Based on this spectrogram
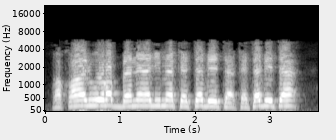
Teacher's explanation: قلقلة الباء لسكونها لأن من حروف قطب جد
